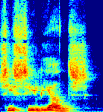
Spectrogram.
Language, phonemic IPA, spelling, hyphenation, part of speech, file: Dutch, /sisiliˈaːns/, Siciliaans, Si‧ci‧li‧aans, adjective / noun, Nl-Siciliaans.ogg
- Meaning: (adjective) Sicilian, relating to the island Sicily, its inhabitants or their language and culture; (noun) the Sicilian language (or dialect), as distinct from Italian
